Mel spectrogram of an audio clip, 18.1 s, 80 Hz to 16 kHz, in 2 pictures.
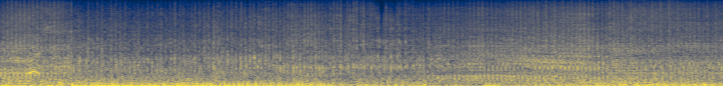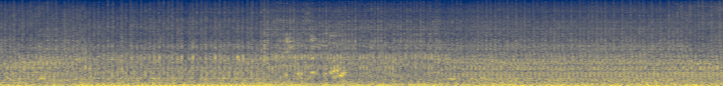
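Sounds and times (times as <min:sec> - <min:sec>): deep bass from subwoofers: 0:00.0 - 0:18.0.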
